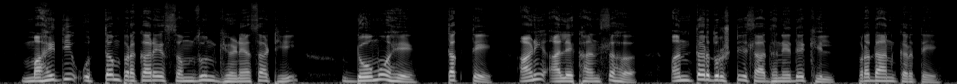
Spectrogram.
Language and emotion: Marathi, neutral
